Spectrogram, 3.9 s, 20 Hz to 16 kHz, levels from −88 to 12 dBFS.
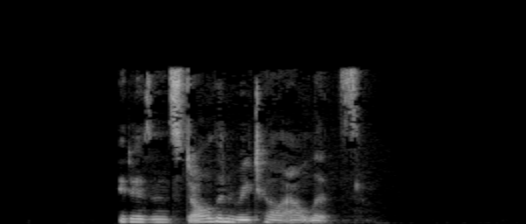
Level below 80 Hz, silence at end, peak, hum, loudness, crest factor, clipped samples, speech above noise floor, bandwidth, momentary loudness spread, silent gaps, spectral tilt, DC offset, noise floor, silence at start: -72 dBFS; 1.25 s; -4 dBFS; none; -23 LUFS; 22 dB; under 0.1%; 64 dB; 12 kHz; 10 LU; none; -3 dB/octave; under 0.1%; -87 dBFS; 0.9 s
